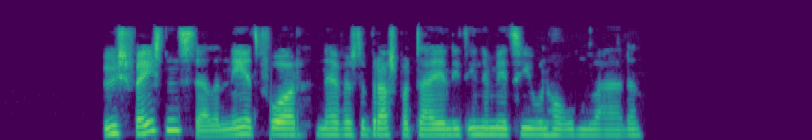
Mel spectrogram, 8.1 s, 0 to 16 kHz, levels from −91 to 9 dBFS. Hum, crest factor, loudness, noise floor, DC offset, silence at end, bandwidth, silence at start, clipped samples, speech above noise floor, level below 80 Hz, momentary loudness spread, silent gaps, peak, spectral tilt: none; 20 dB; -18 LUFS; under -90 dBFS; under 0.1%; 1.7 s; 7.8 kHz; 1.05 s; under 0.1%; over 71 dB; -60 dBFS; 12 LU; none; -2 dBFS; -3 dB/octave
